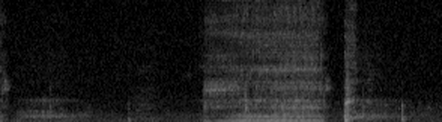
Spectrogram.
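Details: Adult father snoring in sleep, one rough, rattling snore on a breath in over steady room noise.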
